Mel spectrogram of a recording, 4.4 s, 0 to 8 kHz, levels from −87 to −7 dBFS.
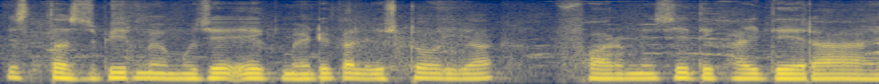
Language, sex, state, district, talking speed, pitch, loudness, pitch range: Hindi, male, West Bengal, Alipurduar, 175 wpm, 135 Hz, -16 LUFS, 130-140 Hz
